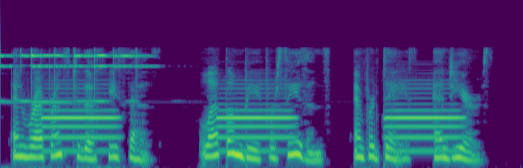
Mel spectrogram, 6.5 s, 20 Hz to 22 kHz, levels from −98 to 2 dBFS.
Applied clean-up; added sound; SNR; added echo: classical method Wiener filter.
